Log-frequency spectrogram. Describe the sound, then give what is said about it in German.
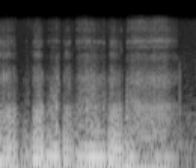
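A male domestic cat lying in front of the speaker purrs right into the microphone, a loud, steady rumble that swells and dips with each breath in a slow, rhythmic pattern. No one speaks. “Und wenn du hier so ein Knurren hörst, so ein Schrubbeln, das ist mein Kater, der liegt hier vor mir und schnurrt.”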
